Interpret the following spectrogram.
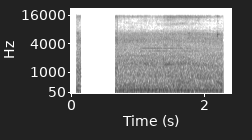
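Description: Abrupt dropout to total silence for the first half-second or so, broken by a brief blip, then a steady low background rumble cuts back in.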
